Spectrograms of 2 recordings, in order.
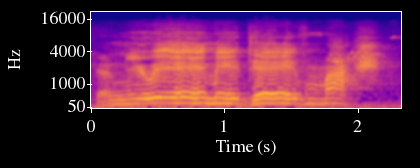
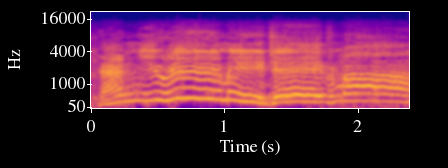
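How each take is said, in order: First: Spooky ghost voice. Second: High, slow ghostly wail; spooky ghost voice. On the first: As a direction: moan it like a ghost. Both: Acted. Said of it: "doing his spooky ghouly voice".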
